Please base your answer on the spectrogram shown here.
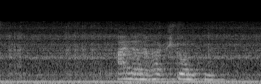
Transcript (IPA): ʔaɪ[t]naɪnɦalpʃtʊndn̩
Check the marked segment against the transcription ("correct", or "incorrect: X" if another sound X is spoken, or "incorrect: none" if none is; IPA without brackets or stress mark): incorrect: none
